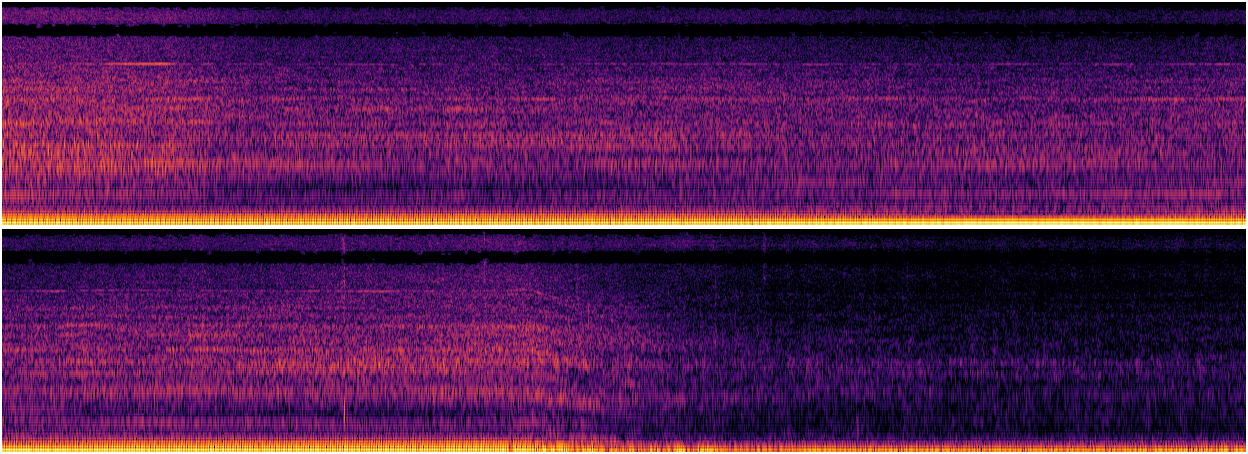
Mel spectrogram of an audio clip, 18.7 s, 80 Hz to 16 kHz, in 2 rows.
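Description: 1980 Ferrari 308 GTSi's 2.9-litre V8 running at a steady fast idle while warming up from a cold start. About 13 seconds in, the idle speed drops and settles into a lower, less even note: the engine has reached operating temperature and come off its warm-up fast idle.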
